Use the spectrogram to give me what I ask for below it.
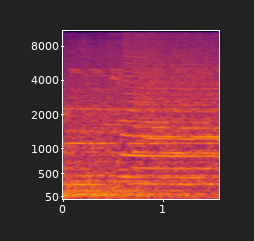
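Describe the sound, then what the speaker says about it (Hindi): A train pulls into a station with a loud, steady rumble and a sustained horn-like tone over the rolling of railway cars, close and unbroken. "चलिए मैडम जी, ट्रेन आ गई है।"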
